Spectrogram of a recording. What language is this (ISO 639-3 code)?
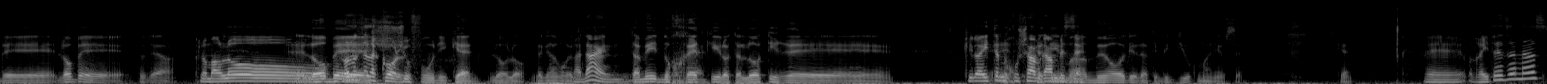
heb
